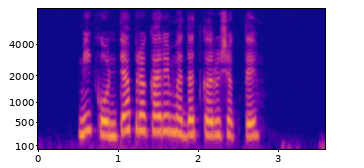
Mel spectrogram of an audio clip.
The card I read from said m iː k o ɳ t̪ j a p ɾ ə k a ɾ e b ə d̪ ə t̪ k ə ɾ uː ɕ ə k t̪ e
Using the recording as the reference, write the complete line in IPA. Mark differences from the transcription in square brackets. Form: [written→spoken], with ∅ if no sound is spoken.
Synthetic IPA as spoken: m iː k o ɳ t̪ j a p ɾ ə k a ɾ e [b→m] ə d̪ ə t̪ k ə ɾ uː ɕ ə k t̪ e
